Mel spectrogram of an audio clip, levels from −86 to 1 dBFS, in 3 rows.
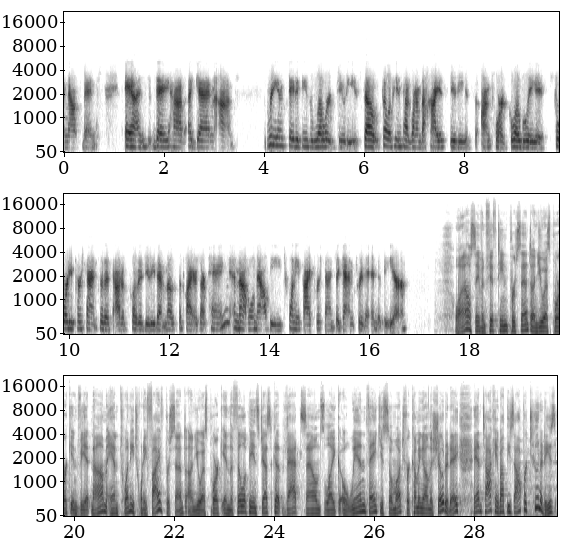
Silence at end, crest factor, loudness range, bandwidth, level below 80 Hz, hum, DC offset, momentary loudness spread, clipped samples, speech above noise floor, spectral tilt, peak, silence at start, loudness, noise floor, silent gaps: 0 s; 22 dB; 5 LU; 17 kHz; -60 dBFS; none; under 0.1%; 9 LU; under 0.1%; 50 dB; -5 dB/octave; 0 dBFS; 0 s; -22 LUFS; -72 dBFS; none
